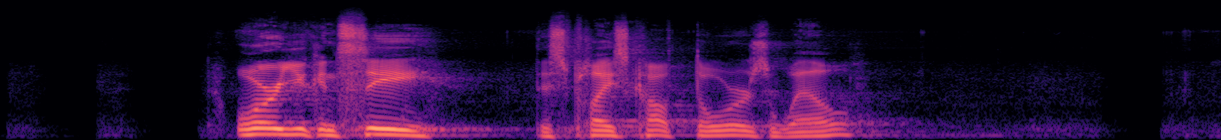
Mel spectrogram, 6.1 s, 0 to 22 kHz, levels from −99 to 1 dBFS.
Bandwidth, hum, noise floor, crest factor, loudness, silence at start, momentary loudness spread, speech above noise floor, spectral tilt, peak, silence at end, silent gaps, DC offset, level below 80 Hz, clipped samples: 12.5 kHz; none; -79 dBFS; 20 dB; -28 LUFS; 1.2 s; 15 LU; 52 dB; -5 dB/octave; -12 dBFS; 1.85 s; none; under 0.1%; -74 dBFS; under 0.1%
